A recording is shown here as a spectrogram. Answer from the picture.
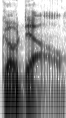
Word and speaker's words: Godel: told me hey listen it's like the computer dell dell computers but with a go yeah gödel like you're cheering for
